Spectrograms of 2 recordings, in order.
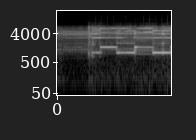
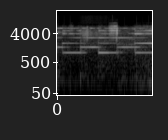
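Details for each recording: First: Circuit tracer on household wiring with its leads connected backwards: faint, grainy warbling beep stepping between two pitches, barely audible, thin and rough rather than clean; weak grainy tone from reversed tracer leads. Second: Circuit tracer at an outlet: strong, pure high tone rings clear, overtones stepping in and out, showing a good connection to this outlet; clear circuit tracer tone.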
